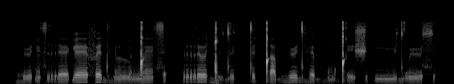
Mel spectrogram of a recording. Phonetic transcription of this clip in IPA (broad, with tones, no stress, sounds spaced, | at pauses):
ɦ ʏː˨ ɗ ɛ̃˨ s r ɛː˨ ɠ ɛː˦ f ɛ˦ dʱ ɛ̃˨ lː ʊ˨ ŋ͡ǃ ɛ̃˦ s | r əː˦ ɡ͡ǃ y˨ d ø˦ tː ə˦ ǃ a˨ bʱ ʏː˦ dʱ ɛ˨ bʱ ɔ̃˨ b ǃʼ e˨ ʃ | mː y˨˦ d w ʏː˦˨ s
